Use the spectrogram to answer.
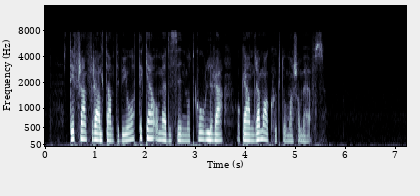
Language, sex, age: Swedish, female, 29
